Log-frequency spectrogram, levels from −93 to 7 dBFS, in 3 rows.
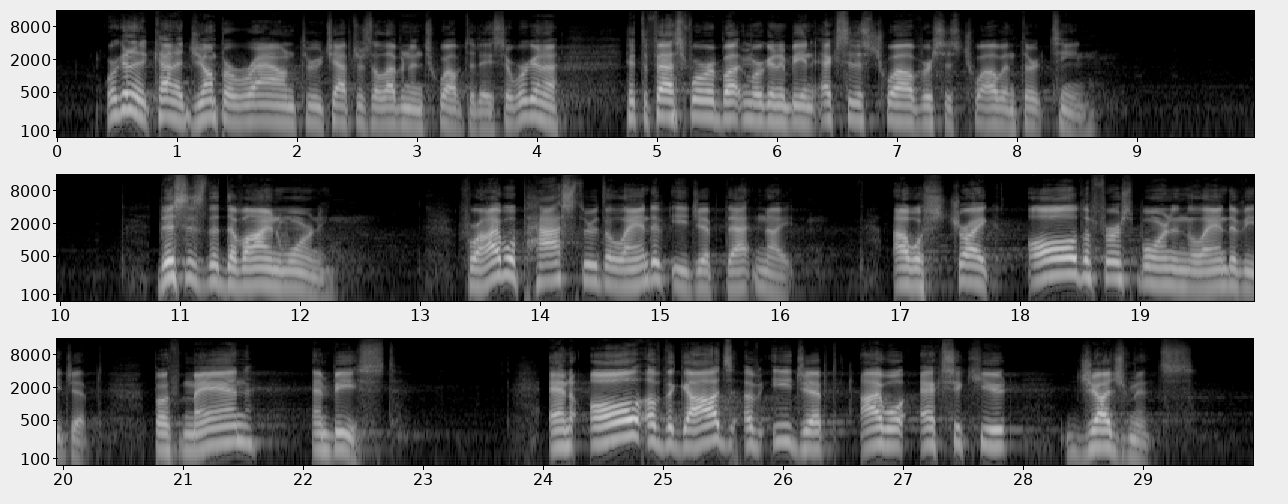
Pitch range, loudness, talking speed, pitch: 140-180 Hz, -27 LUFS, 150 wpm, 155 Hz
